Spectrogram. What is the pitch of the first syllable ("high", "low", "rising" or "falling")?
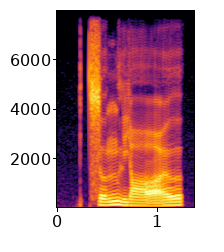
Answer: rising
